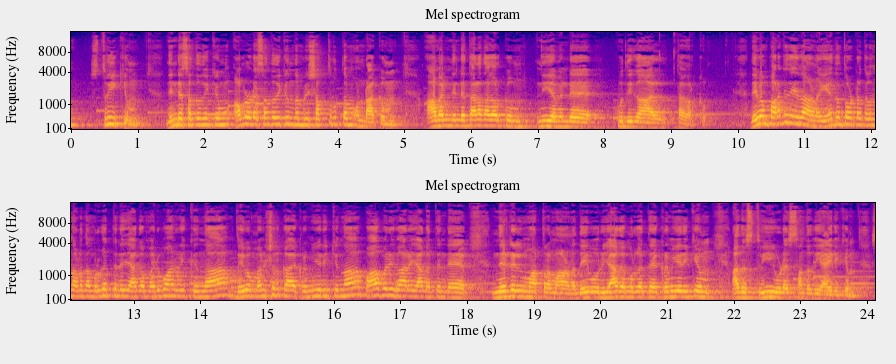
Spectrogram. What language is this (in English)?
Malayalam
